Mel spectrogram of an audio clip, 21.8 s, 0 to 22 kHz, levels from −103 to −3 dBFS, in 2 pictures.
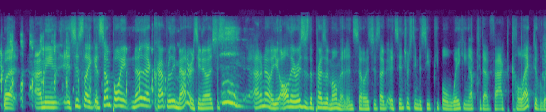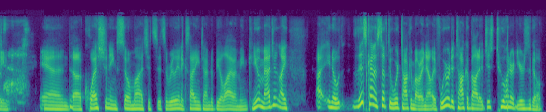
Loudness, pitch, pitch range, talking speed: -22 LUFS, 155 Hz, 130-190 Hz, 255 wpm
